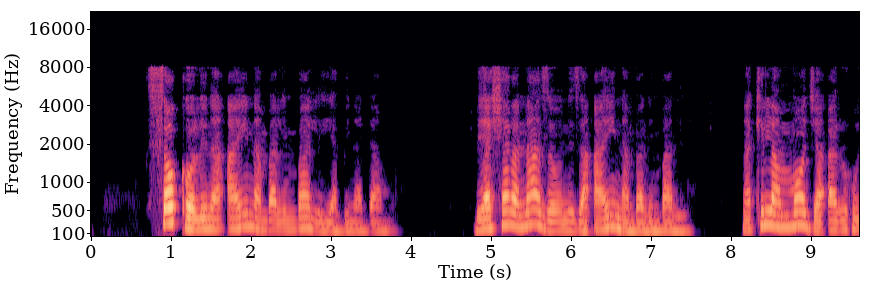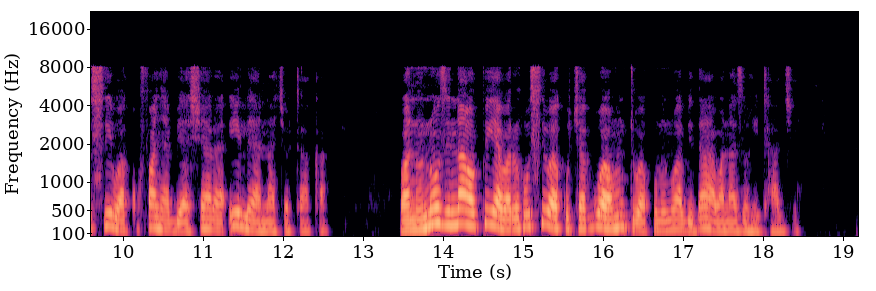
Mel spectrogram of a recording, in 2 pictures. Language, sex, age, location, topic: Swahili, female, 36-49, Kisumu, finance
